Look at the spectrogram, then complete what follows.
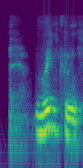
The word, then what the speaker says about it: wrinkly: Letra W não é pronunciada. Wrinkly são as rugas. Wrinkly, wrinkly. Pronuncia bem forte a primeira sílaba e a segunda também bem característica.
